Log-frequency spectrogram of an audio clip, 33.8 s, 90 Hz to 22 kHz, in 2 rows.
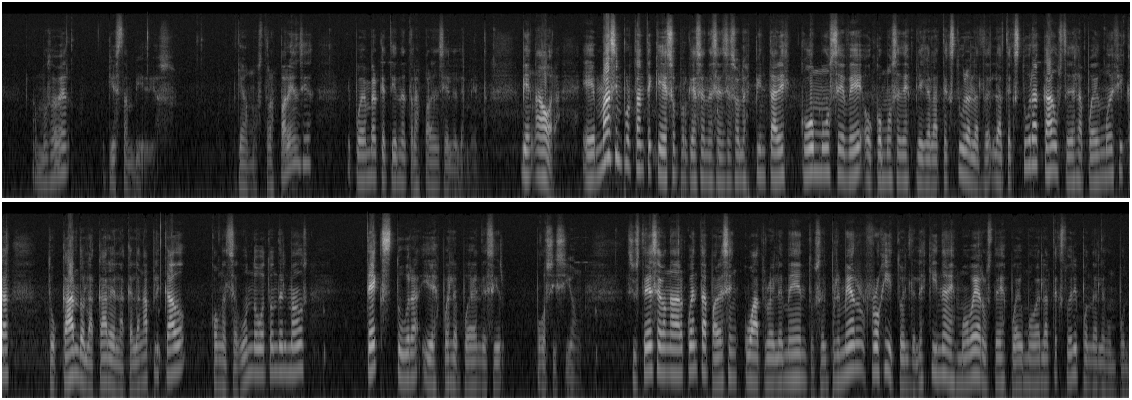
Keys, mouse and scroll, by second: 1.0 click, 2.9 click, 4.3 click, 4.9 middle click, 8.0 middle click, 10.1 scroll down 2, 10.8 scroll up 2, 11.4 middle click, 12.4 scroll down 2, 12.7-13.2 scroll up 4, 13.7 middle click, 15.2 middle click, 16.2 space, 16.3 middle click, 16.9 click, 20.1-21.5 right drag, 25.0 click, 26.2 middle click, 27.0-27.5 scroll up 3, 30.2-31.8 drag.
